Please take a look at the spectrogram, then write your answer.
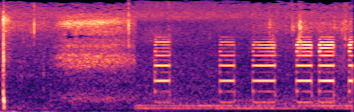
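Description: A metal detector sounds over buried iron, giving a run of short, repeated electronic beeps, bright and close, above a steady low drone.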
